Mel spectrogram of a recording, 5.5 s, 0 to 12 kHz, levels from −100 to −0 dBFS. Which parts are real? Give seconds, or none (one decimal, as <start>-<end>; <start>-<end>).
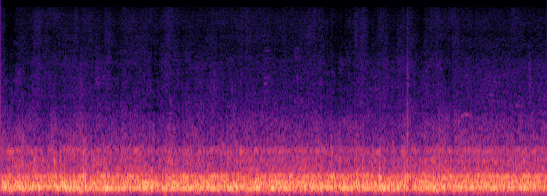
2.5-3.2; 4.6-5.5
